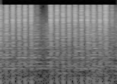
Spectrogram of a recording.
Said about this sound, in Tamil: அடுத்த சில நிமிடங்களில் அந்த வாகனம் மீது சரமரியாக குண்டு மழை பொழிகிறது.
